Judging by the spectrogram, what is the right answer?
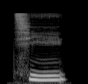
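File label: "起", Chinese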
